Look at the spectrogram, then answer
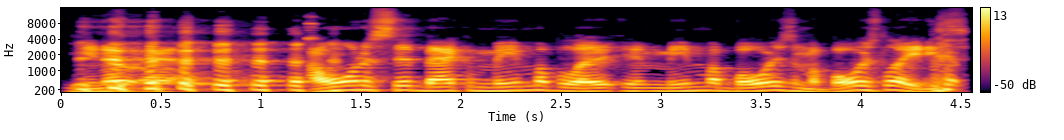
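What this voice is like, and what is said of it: Put-on country accent. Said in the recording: “Is this beer pulling a country accent out of you? ... Hell yeah.”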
